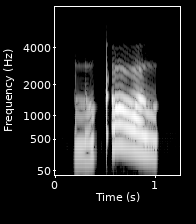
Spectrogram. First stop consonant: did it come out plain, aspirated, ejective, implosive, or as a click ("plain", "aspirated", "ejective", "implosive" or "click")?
ejective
